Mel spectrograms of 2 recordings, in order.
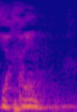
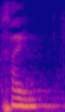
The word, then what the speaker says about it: Jaén: It's Jaén. It's the name of a town in Spain. Do you like olive oil? That's where the olive oil comes from, Jaén.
